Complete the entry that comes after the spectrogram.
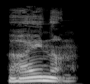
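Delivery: understated angry roar. A narrator's reading. Guard captain bursting in on the steward, mildly roaring. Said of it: "взревел Карл".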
